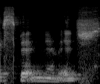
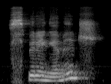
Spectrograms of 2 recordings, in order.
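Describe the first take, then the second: First: "spitting image" run together as spit'n-image; fast-speech spitting image. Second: Said in the usual way. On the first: Shown as a demonstration. Speaker showing fast speech, spitting image as spit'n image. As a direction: swallow the vowel and g, "spit'n image". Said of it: "if I were speaking fast". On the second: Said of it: "But if I were speaking fast".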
